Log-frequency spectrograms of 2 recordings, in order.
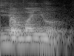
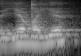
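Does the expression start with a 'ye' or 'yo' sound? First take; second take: yo; ye. First: It starts with a 'yo' sound. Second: It starts with a 'ye' sound. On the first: The speaker calls it right. "А как без «ё-моё»?" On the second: The speaker calls it wrong. "Получится «е-моё»? Не звучит"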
